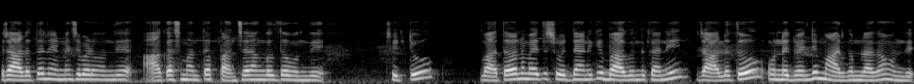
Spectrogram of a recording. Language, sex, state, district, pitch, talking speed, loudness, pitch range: Telugu, female, Andhra Pradesh, Visakhapatnam, 215 Hz, 120 wpm, -17 LUFS, 200-235 Hz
